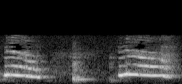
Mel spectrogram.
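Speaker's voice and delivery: very high squeaky mock "no"; hammed-up falsetto wail; mock protest. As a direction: imitate a helpless hero in tiny falsetto. Mimicking Harry Potter's reaction to attack.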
